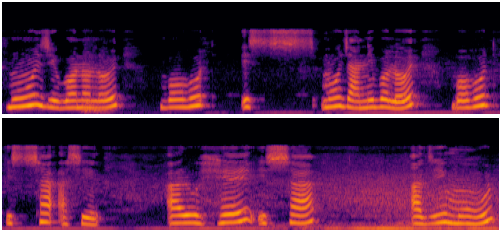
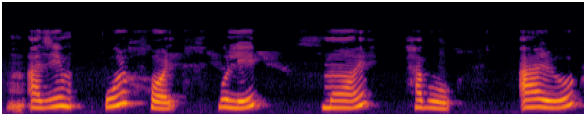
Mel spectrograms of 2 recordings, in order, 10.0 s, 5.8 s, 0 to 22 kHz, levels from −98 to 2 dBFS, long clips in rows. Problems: background sounds at intervals, background conversations at intervals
